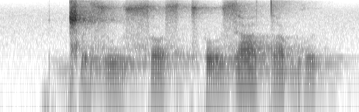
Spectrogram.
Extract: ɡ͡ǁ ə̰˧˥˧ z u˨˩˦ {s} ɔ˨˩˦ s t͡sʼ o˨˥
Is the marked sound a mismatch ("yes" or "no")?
no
